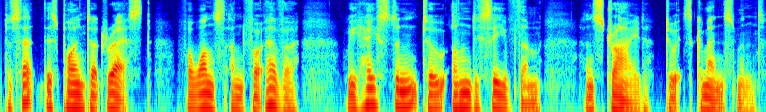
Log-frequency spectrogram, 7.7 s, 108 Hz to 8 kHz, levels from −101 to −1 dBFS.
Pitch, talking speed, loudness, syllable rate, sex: 95 Hz, 165 wpm, -19 LUFS, 4.7 syllables/s, male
